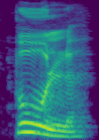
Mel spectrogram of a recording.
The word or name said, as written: poule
